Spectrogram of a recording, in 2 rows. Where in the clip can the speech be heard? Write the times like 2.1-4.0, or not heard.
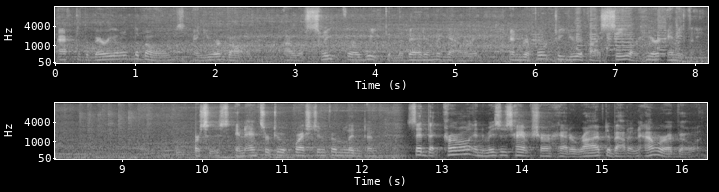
0.0-8.1, 9.9-16.2.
